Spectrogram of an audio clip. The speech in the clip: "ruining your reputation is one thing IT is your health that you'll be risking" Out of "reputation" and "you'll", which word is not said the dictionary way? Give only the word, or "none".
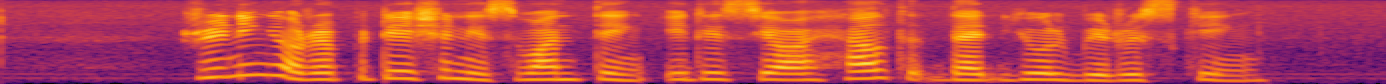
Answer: none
